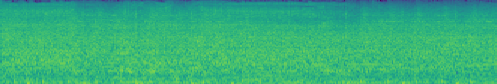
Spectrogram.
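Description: Blackened crust (black metal and crust punk) song: heavily distorted guitars as a dense, loud wall of sound over bass and constant drum hits, at a steady level.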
